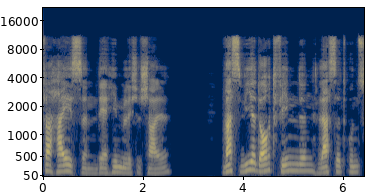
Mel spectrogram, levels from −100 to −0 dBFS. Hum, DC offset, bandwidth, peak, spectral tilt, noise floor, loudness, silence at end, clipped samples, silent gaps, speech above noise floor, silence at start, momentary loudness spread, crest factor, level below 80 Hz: none; under 0.1%; 11.5 kHz; -8 dBFS; -1.5 dB/octave; under -90 dBFS; -29 LUFS; 0 s; under 0.1%; 2.57-2.88 s, 3.48-3.52 s; over 60 dB; 0 s; 15 LU; 24 dB; -74 dBFS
